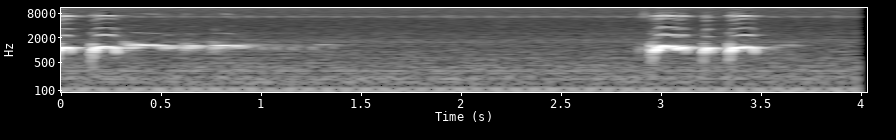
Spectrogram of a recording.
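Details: Prized local zebra dove in long-breath cooing. The end of one phrase trails into a level fading note, then a fresh loud phrase of three ringing, tremulous coos comes near the end. Faint hum throughout.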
